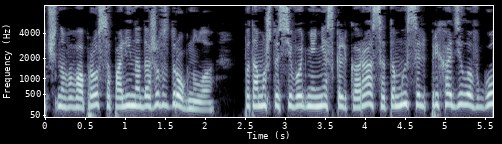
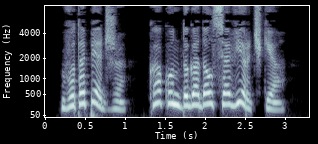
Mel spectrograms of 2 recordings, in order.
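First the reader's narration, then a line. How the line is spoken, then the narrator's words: Indignant whisper. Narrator (Russian): продолжал возмущенно шептать Сильвестр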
